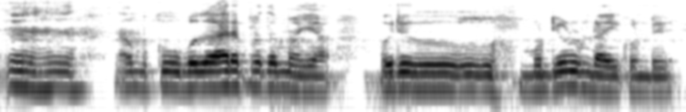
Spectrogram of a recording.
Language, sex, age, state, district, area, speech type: Malayalam, male, 30-45, Kerala, Kozhikode, rural, spontaneous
